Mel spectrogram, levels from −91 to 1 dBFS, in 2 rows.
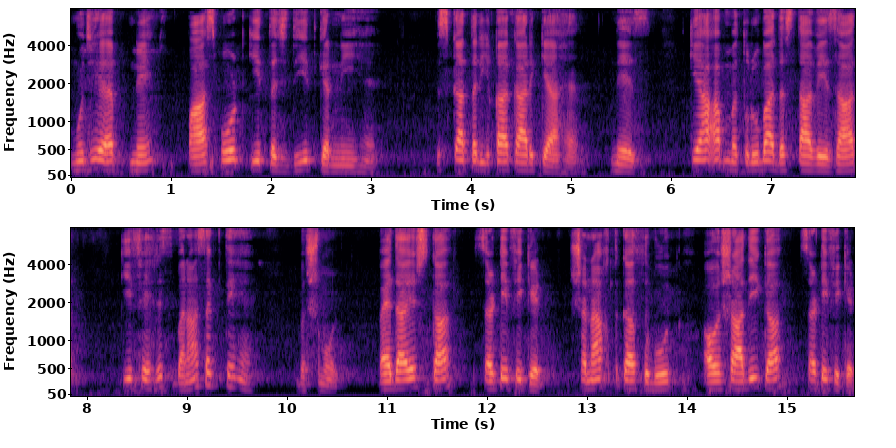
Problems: none marked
